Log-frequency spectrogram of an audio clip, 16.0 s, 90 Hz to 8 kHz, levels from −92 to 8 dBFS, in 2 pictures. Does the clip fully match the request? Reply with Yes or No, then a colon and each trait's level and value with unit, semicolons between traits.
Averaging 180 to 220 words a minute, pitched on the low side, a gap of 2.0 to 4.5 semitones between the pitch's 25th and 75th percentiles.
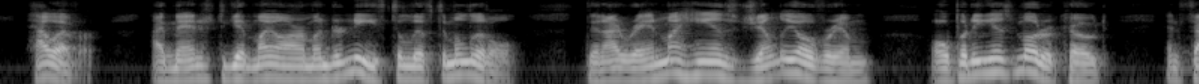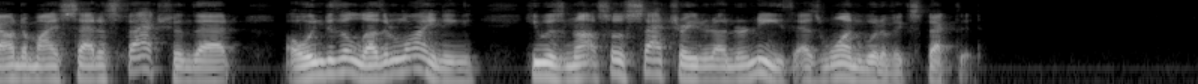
No: average, 185 wpm; low, 120 Hz; average, 5.1 semitones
